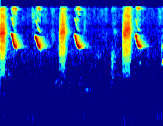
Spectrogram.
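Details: Ashy drongo, red-eyed grey form, giving a rhythmic series of clear downslurred whistles roughly twice a second, interleaved with rasping hissy notes, against steady low background noise.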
